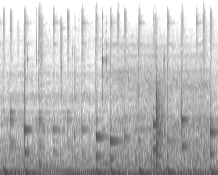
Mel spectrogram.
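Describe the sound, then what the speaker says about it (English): Blue Benedict's reagent poured into test tubes in a lab, giving soft wet squishing and dripping sounds with a few glassy clinks, close and fairly quiet with no talking. "add some of this blue solution into both test tubes"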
